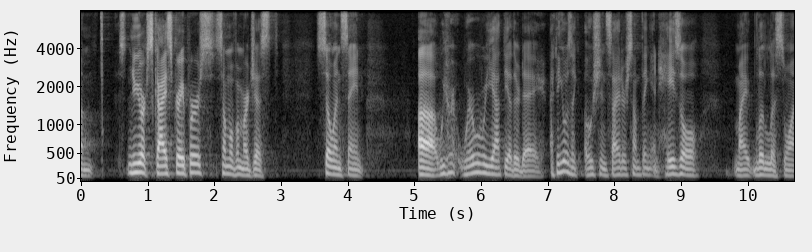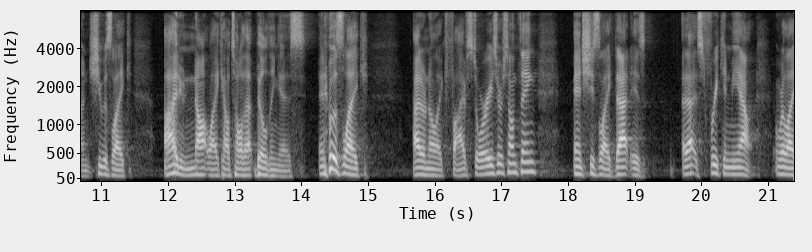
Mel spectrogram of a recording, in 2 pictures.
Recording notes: The Live recording of the 10am Sunday Service at Steadfast Church in Carlsbad, Ca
